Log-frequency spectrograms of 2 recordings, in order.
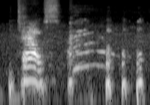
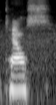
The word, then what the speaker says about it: Taos: We're going to use this, the Taos, like I used to say, but it supposedly rhymes with blouse. So we're going to call it Taos Sunset.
